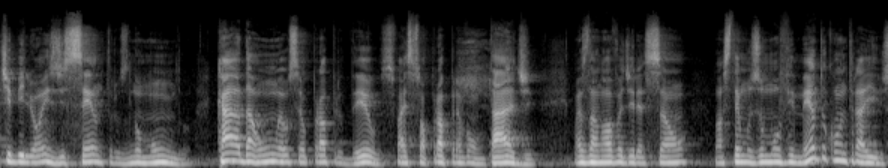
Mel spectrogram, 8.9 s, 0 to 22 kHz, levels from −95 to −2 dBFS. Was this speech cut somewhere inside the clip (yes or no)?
no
